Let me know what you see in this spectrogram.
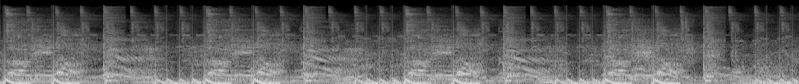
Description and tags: burnin up
Loop from mixdown of song about the French Pimp of Palm Aire recorded mixed and processed in Voyetra record producer. Vocals by "Deadman" (same singer from "arguments in the attic" pack) Tempo unknown will dig up cd rom with master multitrack and update info.
vocals, sample, bass, rap, sound, drums, song, free, metal, killer, best, heavy, funk, loop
